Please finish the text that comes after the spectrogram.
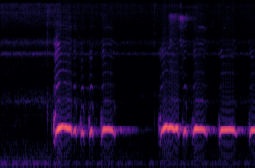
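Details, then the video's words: Local zebra dove singing, used as a master recording to stir other doves into calling; two phrases of rapid, mellow coo notes, each about a second long, over a low humming background. "NUTUT NYARING SUARA BURUNG PERKUTUT LOKAL INI"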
